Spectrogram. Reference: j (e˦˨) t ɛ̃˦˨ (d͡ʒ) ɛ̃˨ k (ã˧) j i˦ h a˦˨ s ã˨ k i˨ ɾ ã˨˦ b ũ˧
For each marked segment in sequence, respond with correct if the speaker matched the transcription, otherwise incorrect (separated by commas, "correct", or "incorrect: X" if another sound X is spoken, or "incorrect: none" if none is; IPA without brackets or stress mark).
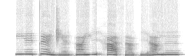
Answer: incorrect: e˦, correct, correct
